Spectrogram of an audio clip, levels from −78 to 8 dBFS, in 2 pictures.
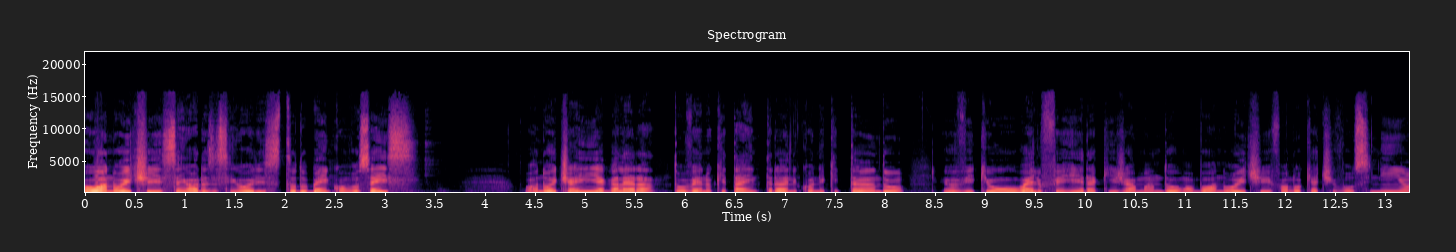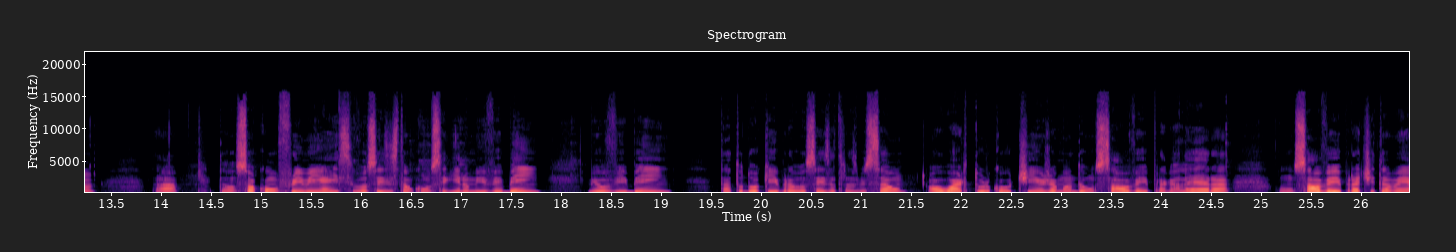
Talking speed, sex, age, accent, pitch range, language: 175 wpm, male, 20-39, Brazilian, 115-140 Hz, Portuguese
